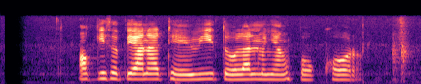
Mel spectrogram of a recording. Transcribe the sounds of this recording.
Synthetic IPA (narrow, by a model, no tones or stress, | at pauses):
ʔokisət̪ianaɖ̥ɛ̤wid̪̥o̤lanməɲaŋb̥ɔkɔr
